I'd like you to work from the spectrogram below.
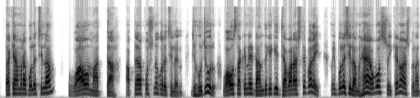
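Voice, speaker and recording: A man teaching Quran letter reading in an online class, slow and patient, repeating phrases and calling his students brother. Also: high-pitched, no room sound, clean studio sound. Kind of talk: online lesson.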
